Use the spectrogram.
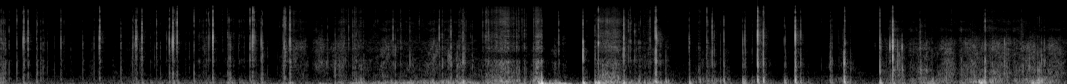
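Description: Long nails scratch the ridges of a round, hollow yellow plastic box lid, first held in the hand and then lying on a table. A dense run of short, dry scratching and crinkling strokes with bright edges over a low, hollow body. The strokes grow louder and busier around the middle before settling into sparser bursts.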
